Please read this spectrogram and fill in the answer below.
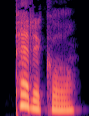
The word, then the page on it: pedicle: American English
